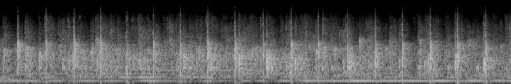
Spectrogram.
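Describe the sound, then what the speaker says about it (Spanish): Church congregation giving a loud round of applause during a worship service, dense rhythmic clapping from many people up close, with a steady hum and scattered voices underneath. "Vamos a darle un aplauso al Señor."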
